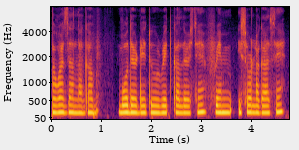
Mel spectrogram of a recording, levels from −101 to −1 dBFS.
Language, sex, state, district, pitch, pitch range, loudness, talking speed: Nagamese, female, Nagaland, Kohima, 185 Hz, 180-190 Hz, -16 LUFS, 150 wpm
